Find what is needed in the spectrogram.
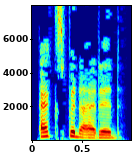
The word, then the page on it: expedited: British English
